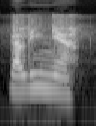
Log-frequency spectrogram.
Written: Galinha

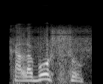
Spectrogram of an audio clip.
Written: Calaboco

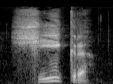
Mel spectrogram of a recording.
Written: Xicra

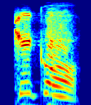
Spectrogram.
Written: Chico

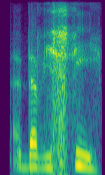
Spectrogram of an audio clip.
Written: Da vesti

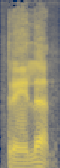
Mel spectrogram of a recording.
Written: Trela

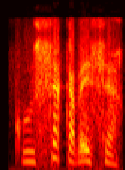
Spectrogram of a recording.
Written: Cuca Cabeca

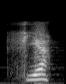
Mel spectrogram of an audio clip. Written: Fia

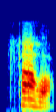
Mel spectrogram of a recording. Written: Fahoc

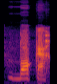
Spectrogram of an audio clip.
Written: Boca

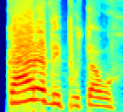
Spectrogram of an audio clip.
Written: Putau Cara Di

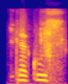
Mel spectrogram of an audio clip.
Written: Cacus

